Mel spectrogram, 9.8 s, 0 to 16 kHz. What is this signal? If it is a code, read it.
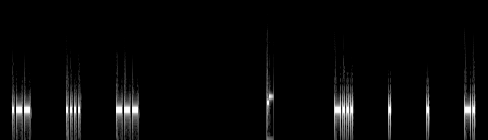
Morse code, heard as a keyed tone, about 30 wpm, spaced as for 10 wpm, 700 Hz. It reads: WHO BEEN
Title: 6x Character Spacing - Top 100 Words - 30wpm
